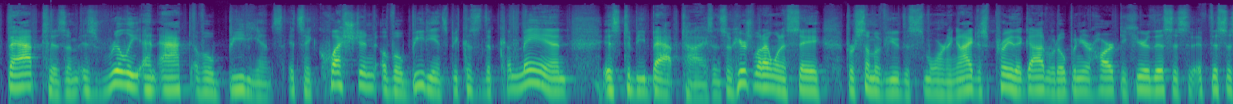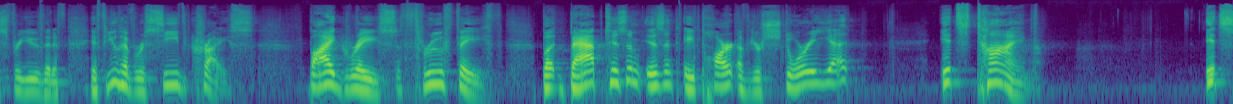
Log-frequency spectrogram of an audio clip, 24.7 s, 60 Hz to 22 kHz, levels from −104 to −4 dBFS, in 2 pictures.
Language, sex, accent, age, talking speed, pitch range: English, male, American, 40-59, 180 wpm, 130-170 Hz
